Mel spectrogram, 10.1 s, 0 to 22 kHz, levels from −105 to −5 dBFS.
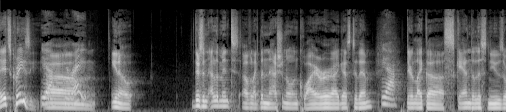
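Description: No technical faults can be heard anywhere in the recording.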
